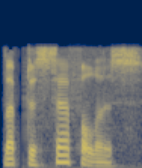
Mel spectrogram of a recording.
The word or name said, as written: leptocephalus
